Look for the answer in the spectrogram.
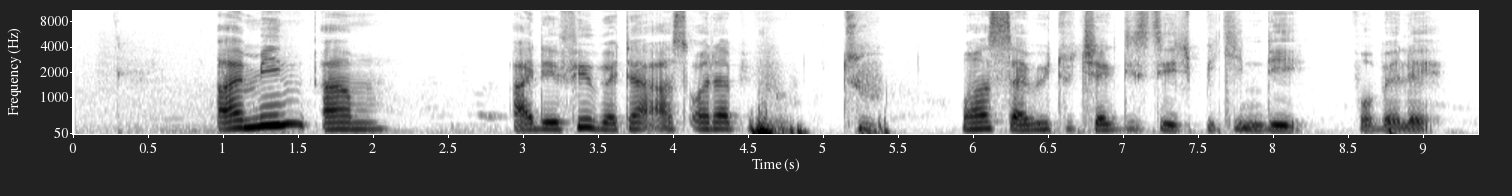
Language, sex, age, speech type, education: Nigerian Pidgin, male, 15-29, spontaneous, tertiary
